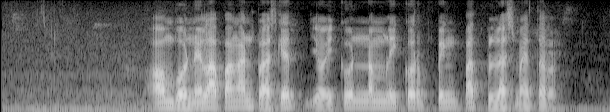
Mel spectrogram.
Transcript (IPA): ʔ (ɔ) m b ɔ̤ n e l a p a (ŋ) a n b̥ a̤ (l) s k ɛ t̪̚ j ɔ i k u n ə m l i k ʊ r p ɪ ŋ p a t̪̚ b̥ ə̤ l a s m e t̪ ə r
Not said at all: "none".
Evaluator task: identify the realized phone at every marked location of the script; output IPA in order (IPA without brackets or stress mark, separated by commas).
ɔ, ŋ, none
